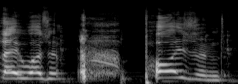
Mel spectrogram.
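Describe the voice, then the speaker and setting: An actor in a radio play voicing a wry, muttering, slow-witted underling with uneducated grammar. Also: male voice, very high-pitched, huge pitch swings, heavily acted. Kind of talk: radio theater acting.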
